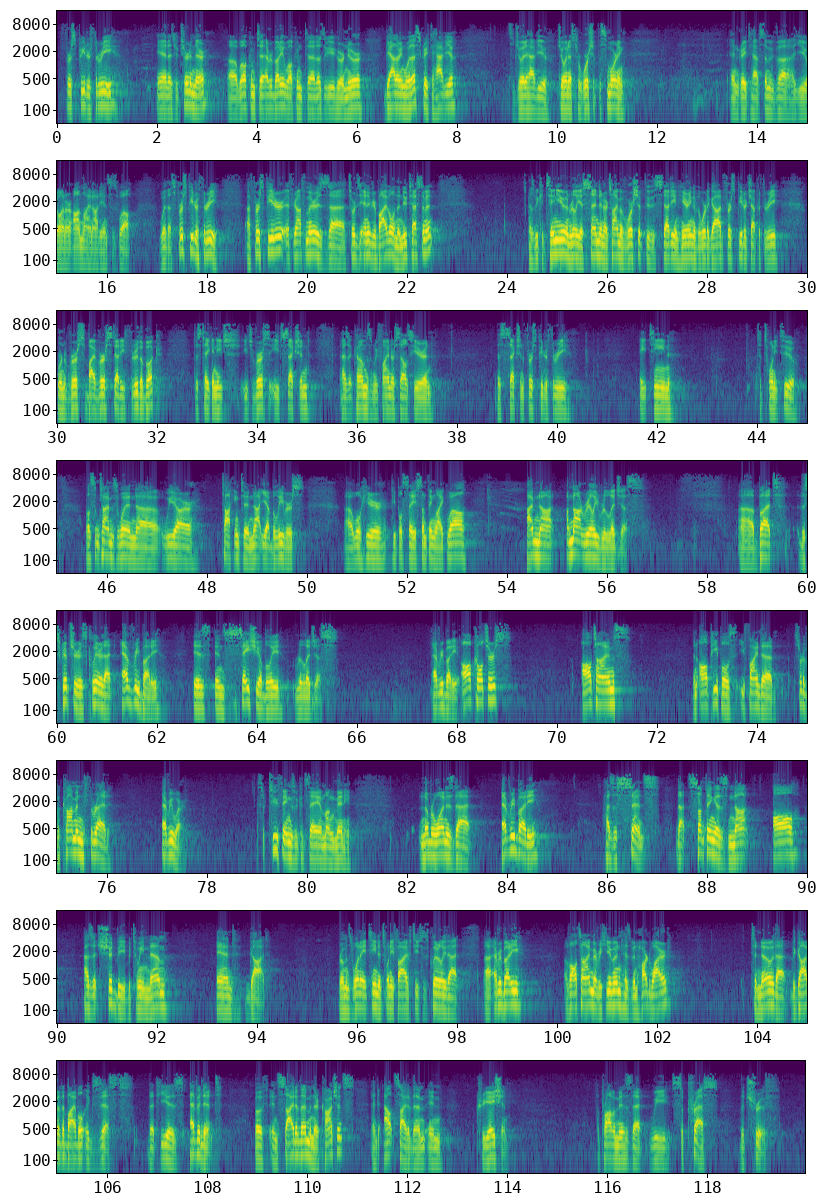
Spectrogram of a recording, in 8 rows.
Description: [sermon] 1 Peter 3:18 The Glorious Accomplishment of Christ’s Suffering | Cornerstone Church - Jackson Hole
